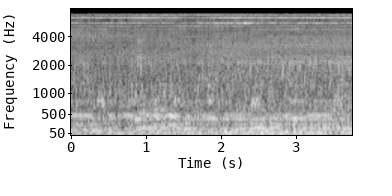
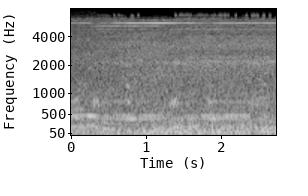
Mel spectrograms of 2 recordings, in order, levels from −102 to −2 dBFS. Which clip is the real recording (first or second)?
second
